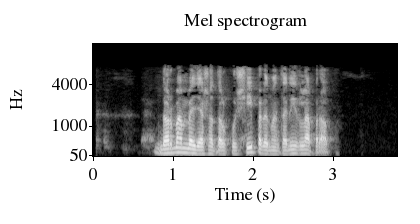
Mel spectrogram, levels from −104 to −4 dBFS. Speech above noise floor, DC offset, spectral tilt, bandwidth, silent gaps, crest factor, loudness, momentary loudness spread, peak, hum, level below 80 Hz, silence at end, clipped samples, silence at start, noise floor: 62 dB; under 0.1%; -4.5 dB/octave; 7.8 kHz; none; 18 dB; -19 LUFS; 10 LU; -2 dBFS; none; -56 dBFS; 0.85 s; under 0.1%; 0.75 s; -80 dBFS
